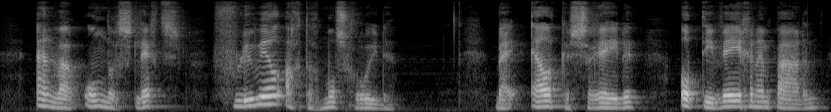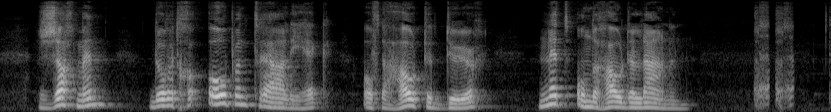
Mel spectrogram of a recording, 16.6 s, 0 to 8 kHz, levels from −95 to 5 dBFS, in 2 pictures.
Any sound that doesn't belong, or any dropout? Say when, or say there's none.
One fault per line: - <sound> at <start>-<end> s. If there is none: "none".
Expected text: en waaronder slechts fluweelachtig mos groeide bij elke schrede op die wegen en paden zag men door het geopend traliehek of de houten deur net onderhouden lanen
- laugh at 15.8-16.3 s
